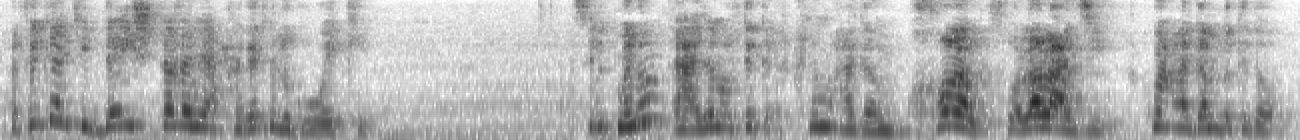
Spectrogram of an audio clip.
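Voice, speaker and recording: Egyptian woman life coach, motivational talk, high voice, very fast, hammers points through repetition. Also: animated. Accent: Egyptian Arabic. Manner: emphatic, repeats words and phrases for stress.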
